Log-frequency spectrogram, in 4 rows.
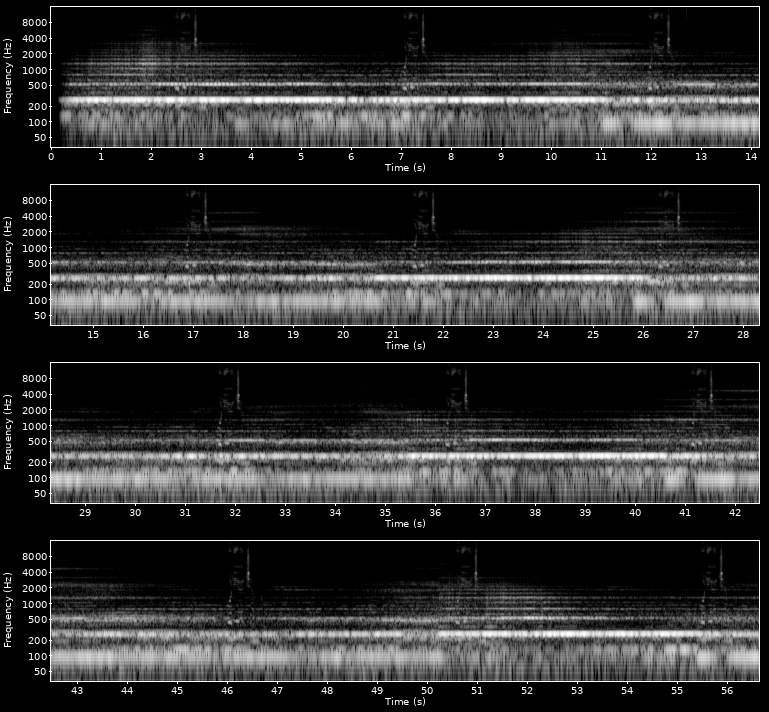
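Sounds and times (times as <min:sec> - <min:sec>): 
drone: 0:00.2 - 0:56.6.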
